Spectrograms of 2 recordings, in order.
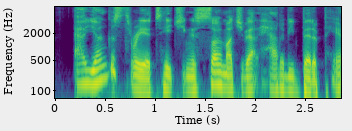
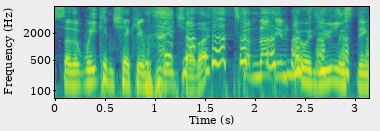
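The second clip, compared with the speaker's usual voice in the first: usual speaking voice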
